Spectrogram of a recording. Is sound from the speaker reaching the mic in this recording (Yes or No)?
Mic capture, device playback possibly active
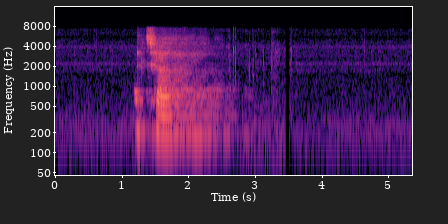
No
